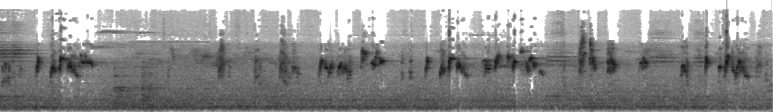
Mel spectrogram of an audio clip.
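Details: Lively red-whiskered bulbul singing short, bubbly phrases of clear chirps and whistled notes, separated by brief pauses over about eleven seconds.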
